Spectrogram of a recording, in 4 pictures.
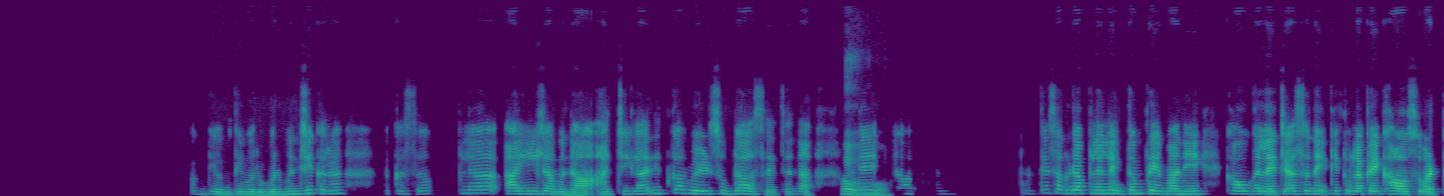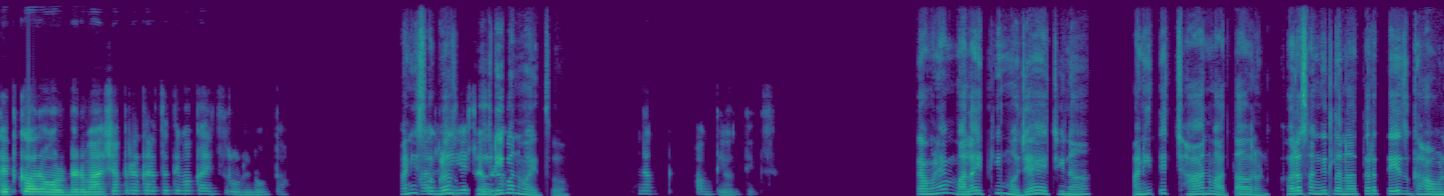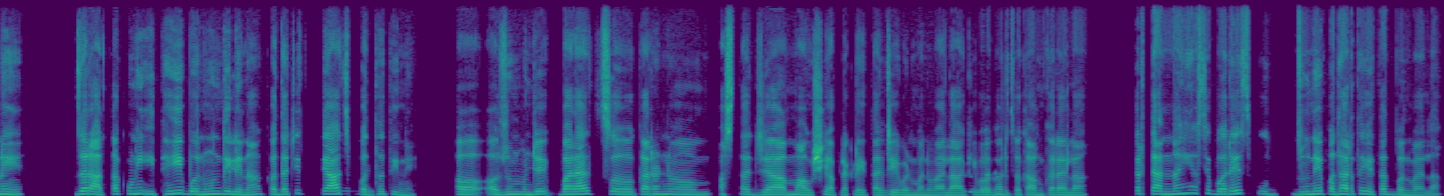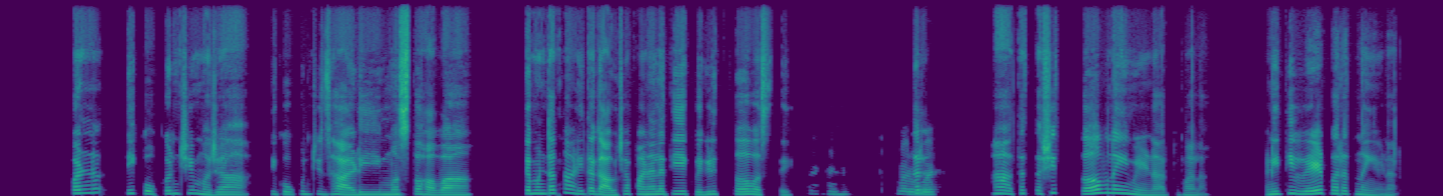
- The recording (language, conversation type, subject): Marathi, podcast, लहानपणीची आठवण जागवणारे कोणते खाद्यपदार्थ तुम्हाला लगेच आठवतात?
- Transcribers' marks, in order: in English: "रोल"; other background noise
